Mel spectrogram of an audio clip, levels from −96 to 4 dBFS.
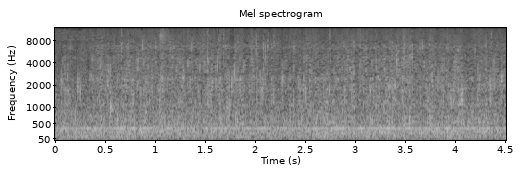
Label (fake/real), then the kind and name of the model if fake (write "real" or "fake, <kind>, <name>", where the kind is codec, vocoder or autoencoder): real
